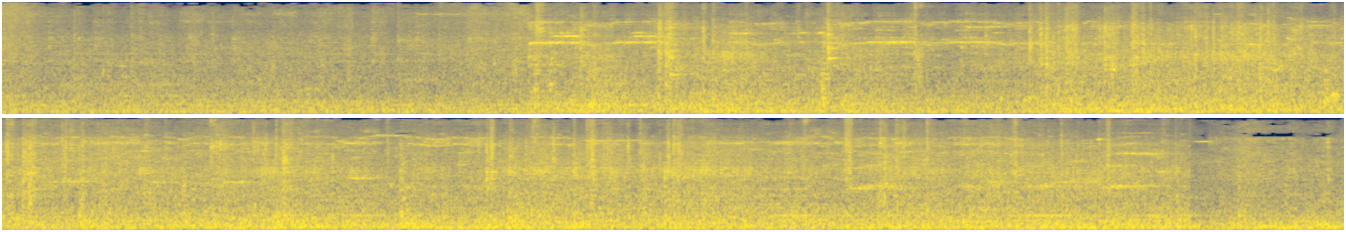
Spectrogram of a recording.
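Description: Freight train boxcars rolling slowly past with a steady rumble while they scrape along the front of a pickup truck parked too close to the track. From about three seconds in, high metal screeching and repeated cracking and crunching come in as the truck's front bodywork is dragged and crushed.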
